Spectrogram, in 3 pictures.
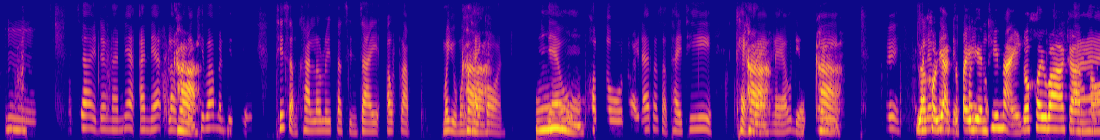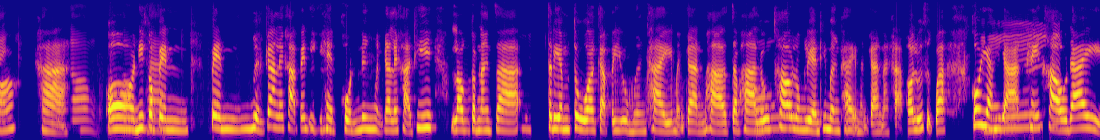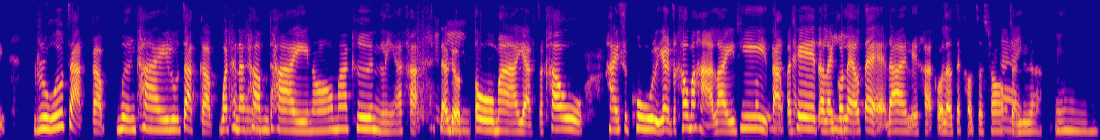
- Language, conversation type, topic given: Thai, unstructured, งานประเพณีที่คุณชอบที่สุดคืองานอะไร และเพราะอะไร?
- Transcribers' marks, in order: distorted speech; other background noise; wind; mechanical hum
